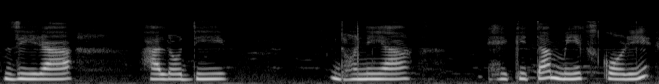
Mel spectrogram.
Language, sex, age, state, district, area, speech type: Assamese, female, 30-45, Assam, Charaideo, urban, spontaneous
